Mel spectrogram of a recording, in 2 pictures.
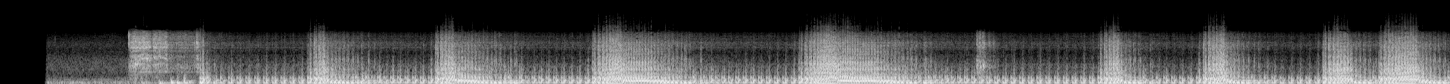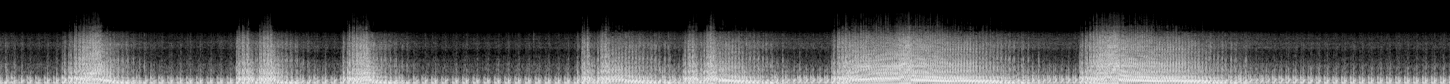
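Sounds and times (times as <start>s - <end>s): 
Kawasaki KFX700 engine: 0.5s - 29.0s.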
